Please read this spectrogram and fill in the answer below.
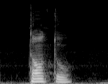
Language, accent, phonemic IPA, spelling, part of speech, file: French, France, /tɑ̃.to/, tantôt, adverb, Fr-tantôt.ogg
- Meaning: 1. soon, shortly (used with the present tense) 2. sometimes (when doubled or multipled, suggesting contrasting possibilities each as likely to happen or happening as frequently as the others)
